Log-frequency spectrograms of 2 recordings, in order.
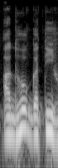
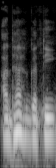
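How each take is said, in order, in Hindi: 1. पहला भाग एक 'o' स्वर पर खत्म होता है। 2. पहला भाग एक साँस वाले 'ah' पर खत्म होता है। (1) "होती है शुद्ध" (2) "गलत है"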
